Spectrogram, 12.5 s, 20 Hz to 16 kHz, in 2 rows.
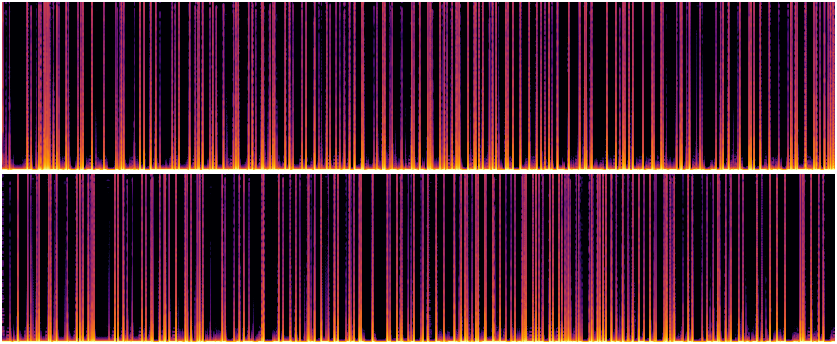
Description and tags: A glitchy electronic sound made from raw data in Audacity!
64, 8, 8-bit, 8bit, audacity, c64, computer, edited, wave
